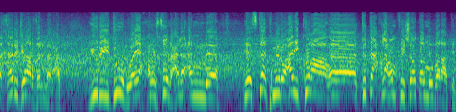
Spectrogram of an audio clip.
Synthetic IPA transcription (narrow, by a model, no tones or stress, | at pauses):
xæɾəd͡ʒʔɑɾˤðˤəlmalʕa̰b̚ | jʊɾid̪uːnwəjɑħɾəsˤuːnʕalaʔæn | jəst̪aθmɪɾuʕæjːkʊɾˤɑt̪ʊt̪aħlahʊmfiʃɑwt̪ˤɑlmʊbɑɾˤɑt̪ə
